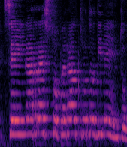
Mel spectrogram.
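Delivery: high, loud triumphant yell; sheriff shouting. A narrator's reading. Sheriff shouting the arrest at the captured friar. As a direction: bark out the arrest. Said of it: "gridò lo sceriffo".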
